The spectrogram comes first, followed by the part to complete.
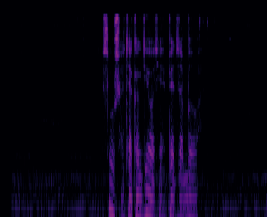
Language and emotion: Russian, neutral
